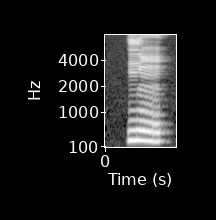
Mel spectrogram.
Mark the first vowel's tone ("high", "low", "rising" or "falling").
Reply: low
